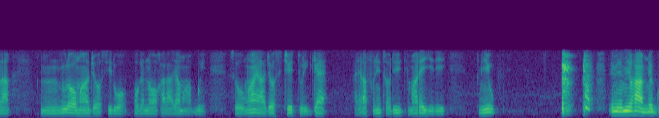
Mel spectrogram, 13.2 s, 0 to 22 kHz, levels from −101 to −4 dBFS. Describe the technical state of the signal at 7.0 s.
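At 7.0 s the audio is intact, with the expected telephone band of roughly 200 Hz to 3.5 kHz from G.711 A-law coding and nothing above 4 kHz.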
